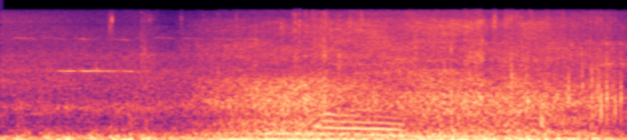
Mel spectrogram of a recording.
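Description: A car makes a U-turn on a road, its engine rumble swelling through the middle as the motor's tone shifts, over a constant low roar of road noise, with no one speaking.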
